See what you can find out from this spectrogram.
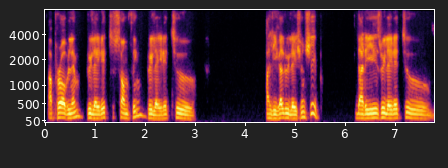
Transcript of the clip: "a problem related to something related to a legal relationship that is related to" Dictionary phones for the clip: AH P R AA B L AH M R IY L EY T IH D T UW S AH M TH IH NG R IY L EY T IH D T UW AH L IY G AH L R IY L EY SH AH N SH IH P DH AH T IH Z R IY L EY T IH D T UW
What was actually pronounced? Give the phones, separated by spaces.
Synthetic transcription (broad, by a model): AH P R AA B L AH M R IY L EY T IH D T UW S AH M TH IH NG R IY L EY T IH D T UW AH L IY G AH L R IY L EY SH AH N SH IH P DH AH T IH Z R IY L EY T IH D T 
